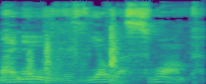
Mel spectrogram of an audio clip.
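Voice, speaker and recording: A man's voice: on the low side, takes it slowly. A man voicing a stern, menacing witch of a schoolteacher, a woman, with a scratchy, commanding delivery for a children's storybook. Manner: bossy, commanding.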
